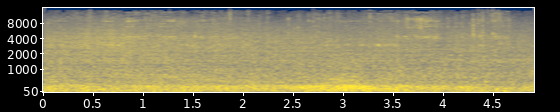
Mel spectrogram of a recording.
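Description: Steady low rumble of wind on the microphone mixed with boat and water noise, with no distinct tones or clicks.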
